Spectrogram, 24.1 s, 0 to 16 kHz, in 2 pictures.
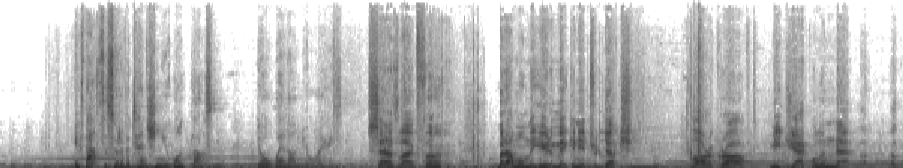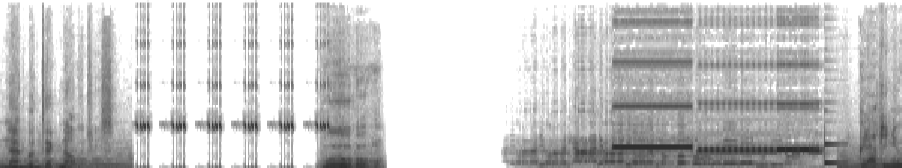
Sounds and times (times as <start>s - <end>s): Music: 0.0s - 13.8s, 18.7s - 24.0s
Speech: 1.0s - 6.0s, 16.3s - 17.2s, 23.5s - 24.0s.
